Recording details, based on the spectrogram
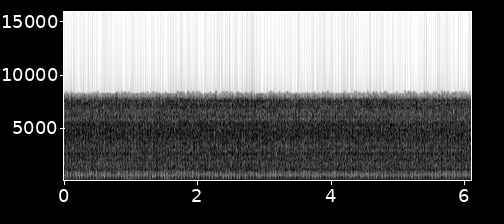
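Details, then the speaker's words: Motorcycle idling steadily with an even, unbroken beat and no knocks or misfires, after a restart (the fuel had been off). Pod filters are fitted, and it is warming up with the radiator fan not yet on. It is running well. "so we're running we're idling we're revving like crazy"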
